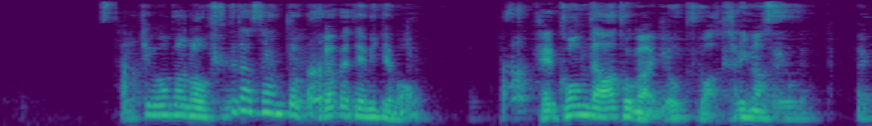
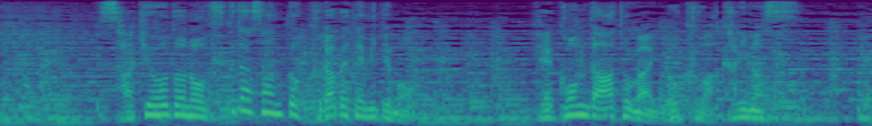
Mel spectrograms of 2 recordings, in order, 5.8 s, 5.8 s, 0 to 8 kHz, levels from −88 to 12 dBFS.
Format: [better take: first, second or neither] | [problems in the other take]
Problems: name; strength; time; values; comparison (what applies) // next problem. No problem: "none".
second | noise reduction (neural mask model DeepFilterNet 3)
